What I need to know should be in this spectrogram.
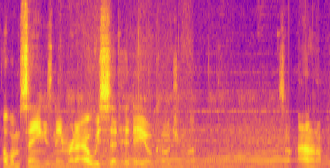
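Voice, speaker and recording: A man with a very deep voice talks through a video game in a casual let's play style. Game music is clearly audible behind him as he comments. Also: animated, brisk.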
